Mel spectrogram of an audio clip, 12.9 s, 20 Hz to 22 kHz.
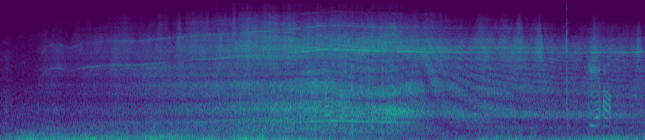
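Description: Freewing F-22 90mm electric ducted-fan RC jet on a 6S battery taking off from a runway in crosswind, a rising turbine-like whine that swells to a loud peak and then fades as it climbs away, with wind rumble underneath.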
